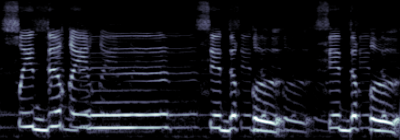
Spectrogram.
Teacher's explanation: دال قلقلہ کا حرف ہے اور اس پہ ساکن بھی ہے، ہم اس پہ قلقلہ کریں گے، اسٹرانگ قلقلہ ہوگا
